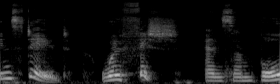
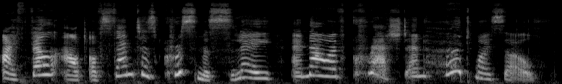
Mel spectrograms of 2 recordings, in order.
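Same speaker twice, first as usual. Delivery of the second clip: high, louder little elf voice; a tiny elf popping up, pitched high and bright; little elf crying out; 8 semitones higher, 4 dB louder than usual. Acted. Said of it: "burst out and cried".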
